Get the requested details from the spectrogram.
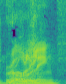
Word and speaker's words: Rowling: Rowling.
